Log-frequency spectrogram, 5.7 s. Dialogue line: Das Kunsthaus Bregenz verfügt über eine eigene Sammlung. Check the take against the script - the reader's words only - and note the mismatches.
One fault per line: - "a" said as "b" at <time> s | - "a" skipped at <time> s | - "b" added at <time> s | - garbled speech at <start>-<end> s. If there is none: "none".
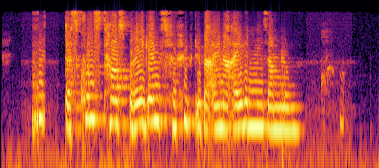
none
